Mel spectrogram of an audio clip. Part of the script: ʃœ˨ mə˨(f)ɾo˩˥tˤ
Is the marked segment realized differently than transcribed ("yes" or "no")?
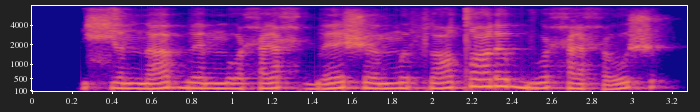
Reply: no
